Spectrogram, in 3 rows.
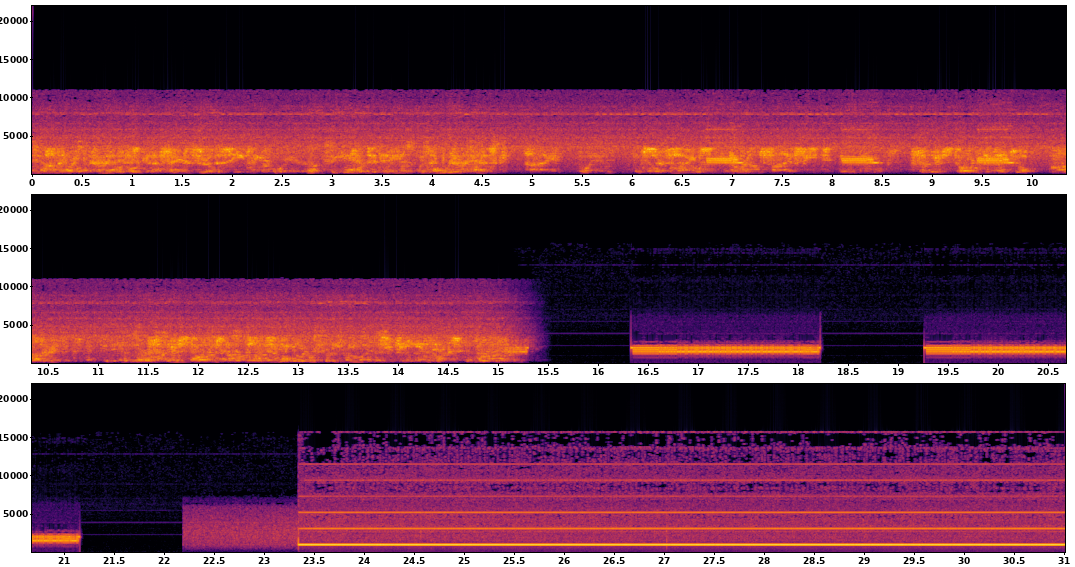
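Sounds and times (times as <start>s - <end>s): radio hiss: 0.0s - 15.5s, 22.2s - 23.4s
steady warning alarm tone: 14.5s - 22.2s, 23.4s - 31.0s.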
